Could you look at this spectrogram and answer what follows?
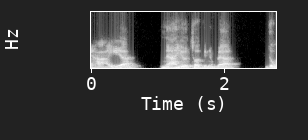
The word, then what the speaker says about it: Gaia: It's not Gaia, it's Haia, because you pronounce the G in the old language as an H.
